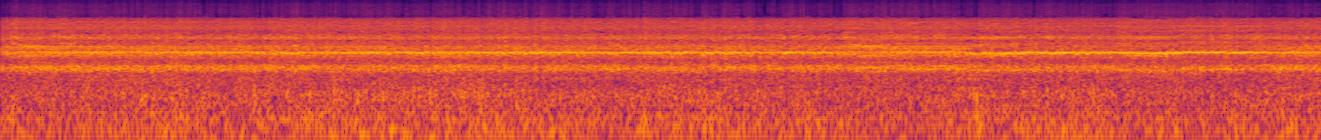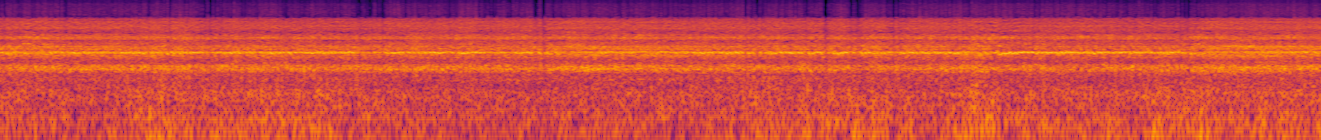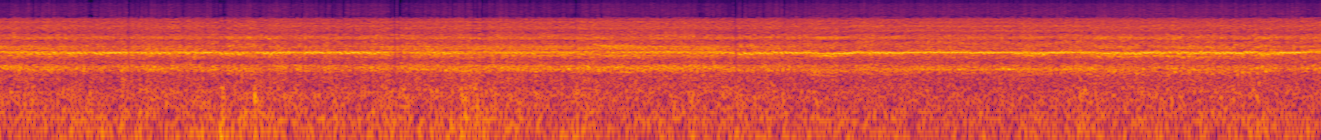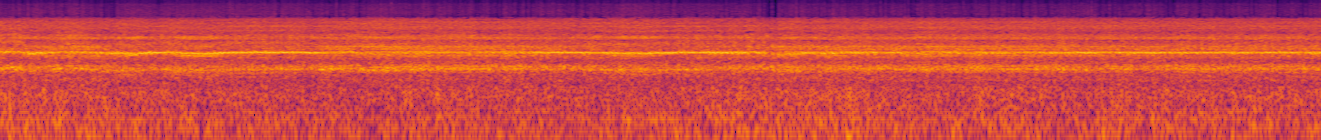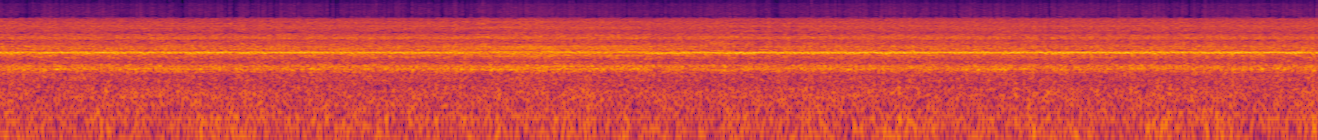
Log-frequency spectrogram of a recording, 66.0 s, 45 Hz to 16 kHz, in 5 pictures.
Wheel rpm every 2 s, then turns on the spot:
230, 230, 230, 230, 230, 220, 230, 230, 240, 230, 240, 230, 230, 230, 230, 230, 230, 230, 230, 220, 230, 230, 230, 230, 230, 230, 230, 230, 230, 230, 230, 230, 230.
none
